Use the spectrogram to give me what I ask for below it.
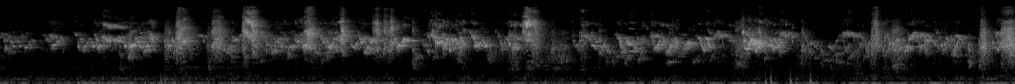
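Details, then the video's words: Baby budgerigar going out for the first time, giving dense, continuous high chirps and warbling chatter with brief harsh squawks, busy and unbroken throughout, faint low hum beneath. "Baby parakeet first time go out"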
